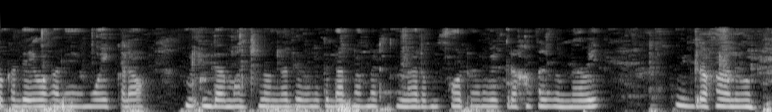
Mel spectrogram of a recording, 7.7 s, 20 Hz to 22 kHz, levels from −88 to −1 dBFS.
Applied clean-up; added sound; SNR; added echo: classical method log-MMSE.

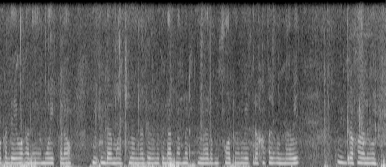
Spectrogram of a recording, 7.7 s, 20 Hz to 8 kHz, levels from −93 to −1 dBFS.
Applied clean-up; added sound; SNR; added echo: none; Sliding door; 20 dB; none.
